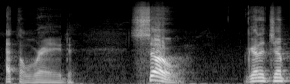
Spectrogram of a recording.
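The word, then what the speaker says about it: Æthelred: wrong the entire time it's not Ethel red it's eth so I think at least one person out there had thought I was saying it wrong you are correct I was wrong it's eth raid so we're going to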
